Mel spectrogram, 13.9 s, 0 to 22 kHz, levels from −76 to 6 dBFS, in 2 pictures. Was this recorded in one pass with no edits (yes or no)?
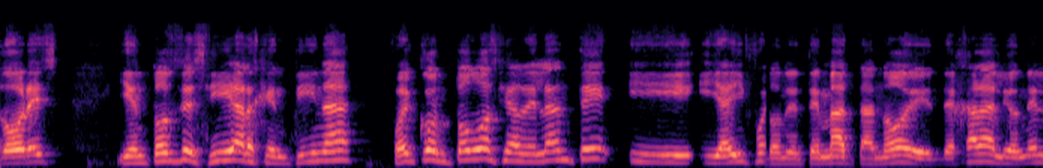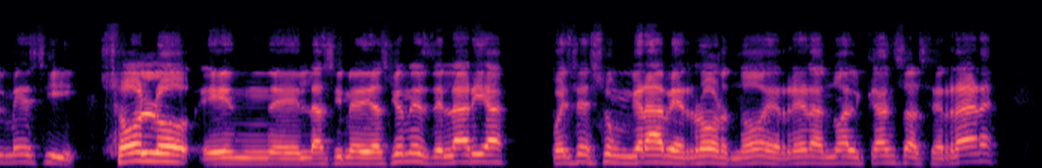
no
